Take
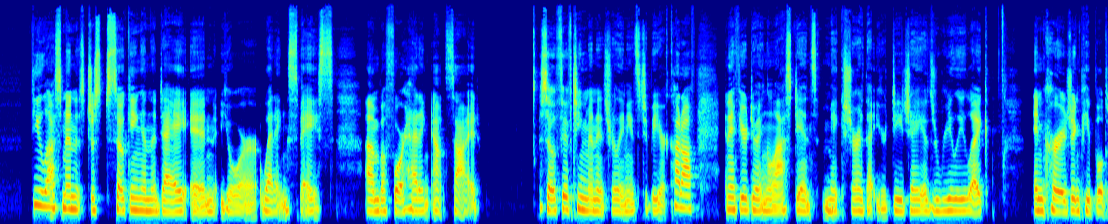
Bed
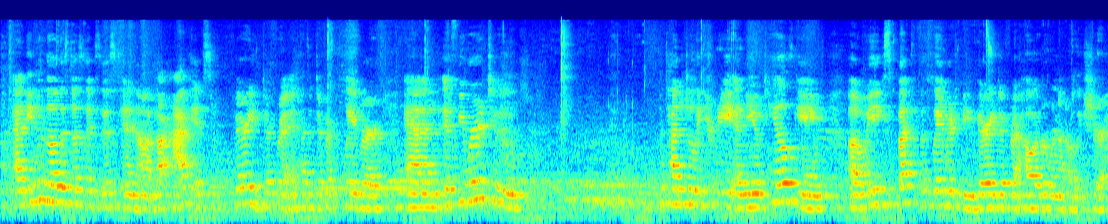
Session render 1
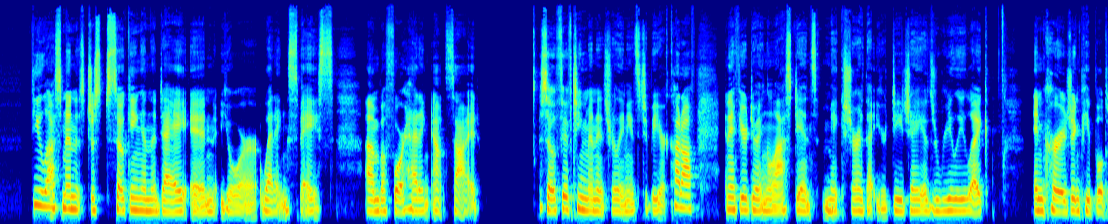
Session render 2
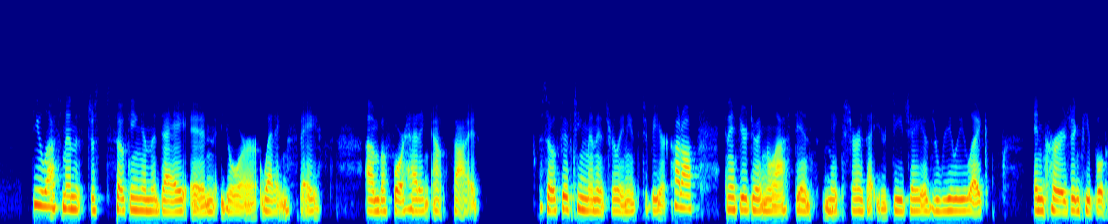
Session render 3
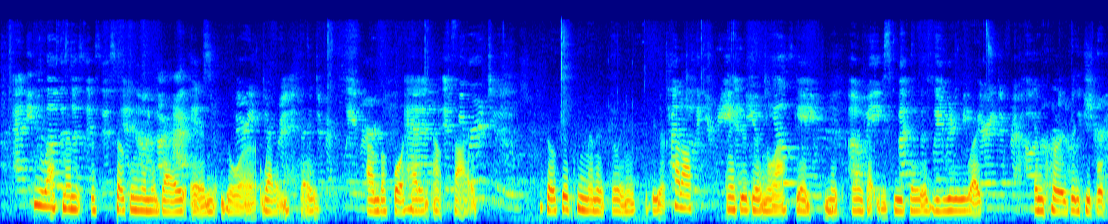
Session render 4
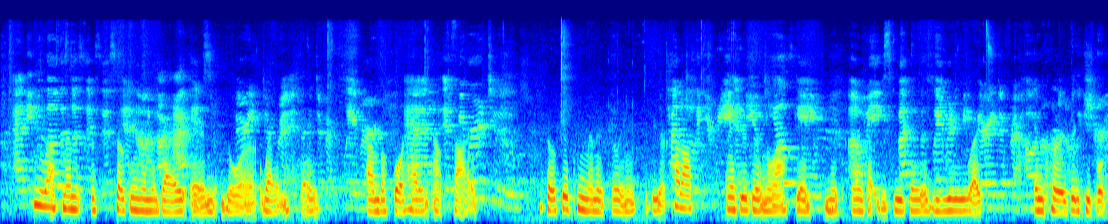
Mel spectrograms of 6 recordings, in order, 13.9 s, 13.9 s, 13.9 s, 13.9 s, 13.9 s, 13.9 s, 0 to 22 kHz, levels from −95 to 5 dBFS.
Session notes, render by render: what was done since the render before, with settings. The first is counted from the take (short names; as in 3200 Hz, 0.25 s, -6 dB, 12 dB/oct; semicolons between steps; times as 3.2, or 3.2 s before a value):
5.91–6.74 dip -12.5 dB, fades 0.18 s
dynamic EQ 290 Hz, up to +5 dB, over -37 dBFS, Q 1; LPF 1100 Hz 24 dB/oct
add bed -13.5 dB
gain +2 dB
